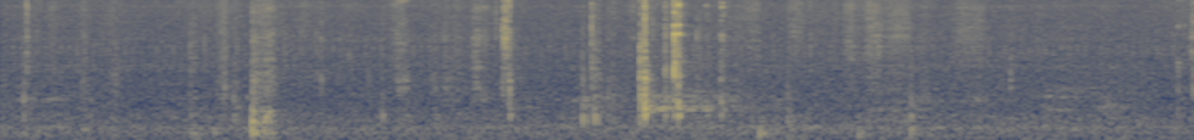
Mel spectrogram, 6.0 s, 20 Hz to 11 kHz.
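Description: Faint clicks and light taps from handling a Mustool MDS8207 plastic multimeter and its test-lead plugs in their sockets: a handful of separate small knocks spread over a few seconds.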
